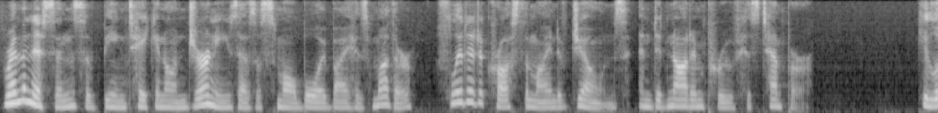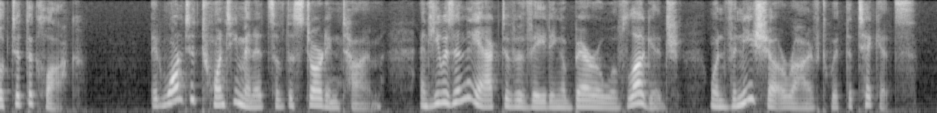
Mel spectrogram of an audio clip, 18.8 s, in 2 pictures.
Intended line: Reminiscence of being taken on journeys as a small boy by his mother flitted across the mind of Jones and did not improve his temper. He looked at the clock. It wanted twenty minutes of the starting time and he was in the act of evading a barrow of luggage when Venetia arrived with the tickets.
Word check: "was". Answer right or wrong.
right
